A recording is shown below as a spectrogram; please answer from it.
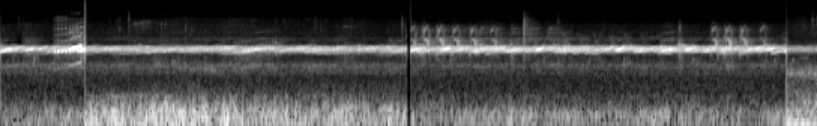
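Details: A dense chorus of spring peepers at night in early spring, around Easter, on the shore of Lake Jean at Ricketts Glen; countless high piping peeps merging into one shrill, ringing wall of sound beside a crackling campfire.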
